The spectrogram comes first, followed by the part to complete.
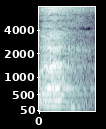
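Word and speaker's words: ب: Cara baca ba adalah merapatkan kedua bibir. Bibir atas dan bawah bertemu tapi lembut. Ba. Sifatnya qalqalah ketika dia mati dipantulkan. Bab.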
